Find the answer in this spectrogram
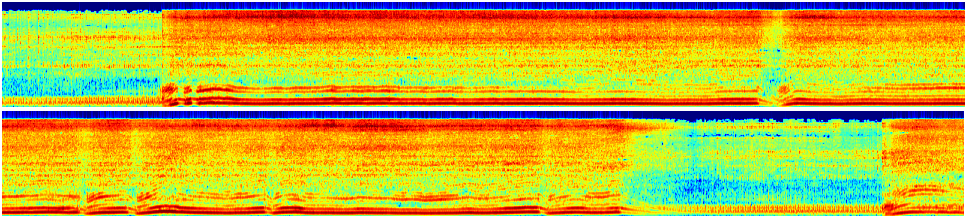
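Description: Two-stroke petrol chainsaw making a felling cut through the base of a large eucalyptus trunk. It idles briefly, then revs up sharply about three seconds in and runs at full speed in the cut. The engine pitch dips several times as the throttle eases, and near the end it falls back to idle.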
